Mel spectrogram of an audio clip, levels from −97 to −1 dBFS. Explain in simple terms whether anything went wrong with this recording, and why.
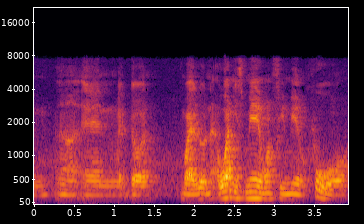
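Nothing went wrong; this speech sounds as it should.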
